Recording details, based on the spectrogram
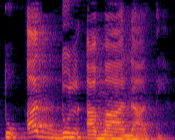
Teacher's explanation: اس کو تُؤَدُّل پڑھنا ہے، تو وا نہیں پڑھنی، حمزہ پڑھنا ہے.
